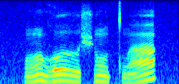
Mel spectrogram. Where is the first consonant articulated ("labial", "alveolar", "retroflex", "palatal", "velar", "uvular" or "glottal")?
uvular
